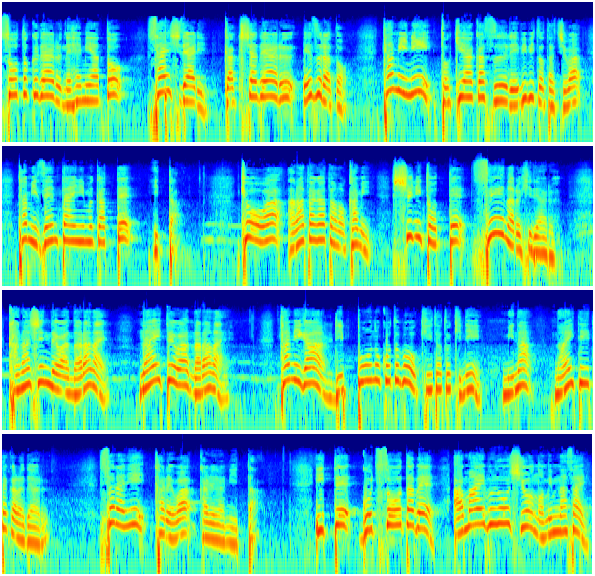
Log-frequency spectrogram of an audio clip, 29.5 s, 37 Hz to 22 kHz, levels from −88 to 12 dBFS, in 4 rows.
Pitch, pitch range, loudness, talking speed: 265 Hz, 205-320 Hz, -13 LUFS, 290 characters per minute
